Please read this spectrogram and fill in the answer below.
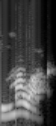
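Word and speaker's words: מלאך: The word for angel is malach. The only difference is the vowel shift.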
